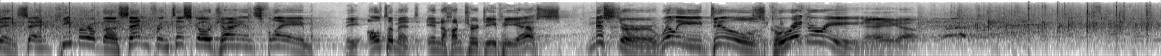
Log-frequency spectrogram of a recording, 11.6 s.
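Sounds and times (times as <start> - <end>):
clapping: 0.0 - 2.6, 9.1 - 11.6
speech: 0.0 - 9.3.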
